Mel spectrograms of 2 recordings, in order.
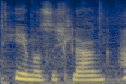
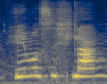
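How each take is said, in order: First: Said in the usual way. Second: Higher sing-song line with lang drawn up. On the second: Pretend. Lost rider answering herself, higher sing-song. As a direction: chirp Hier muss ich lang in a higher tune. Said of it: "Wo muss ich lang?".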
